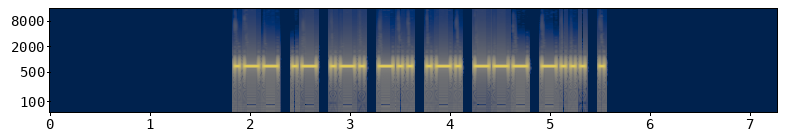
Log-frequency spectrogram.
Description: Morse code, heard as a keyed tone, about 27 wpm, 700 Hz. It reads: WARDROBE
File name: Easy Words - Speed-Racing with Hints - 25wpm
